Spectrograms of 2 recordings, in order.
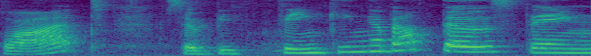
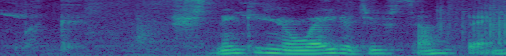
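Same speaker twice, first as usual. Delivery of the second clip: usual speaking voice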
